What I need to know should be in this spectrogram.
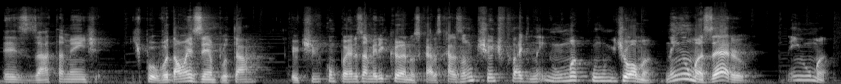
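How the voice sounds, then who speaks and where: A man's voice: medium pitch, expressive, fairly quick, few pauses, a bit bright, faint music behind. A young Brazilian man with a Brazilian Portuguese accent, talking casually as an interview guest and leaning on fillers like "cara" and "tipo".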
